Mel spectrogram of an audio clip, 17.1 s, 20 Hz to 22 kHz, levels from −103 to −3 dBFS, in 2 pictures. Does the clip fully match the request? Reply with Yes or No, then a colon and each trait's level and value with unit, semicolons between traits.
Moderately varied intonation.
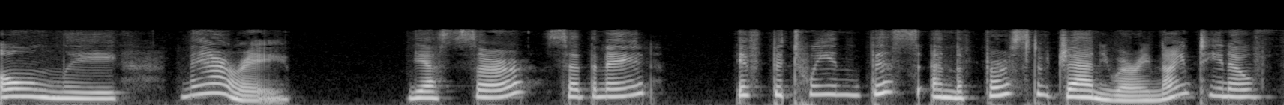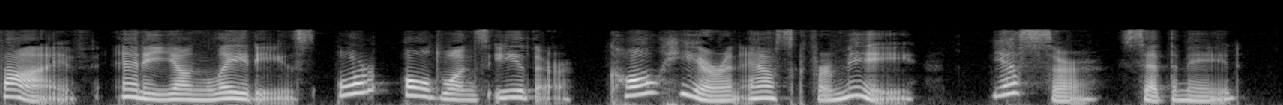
No: wide, 7.5 semitones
